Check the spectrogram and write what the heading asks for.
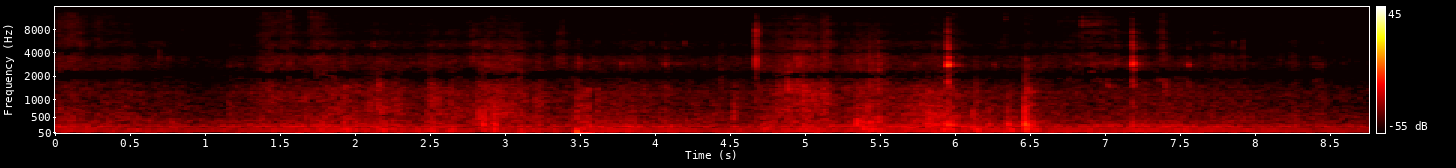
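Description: Faint, scattered soft ticks and scrapes of a toothpick pressing and crimping the edges of a bread slice on a cutting board, over a low steady hum.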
